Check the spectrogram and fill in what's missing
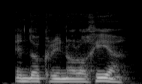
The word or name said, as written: endocrinología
